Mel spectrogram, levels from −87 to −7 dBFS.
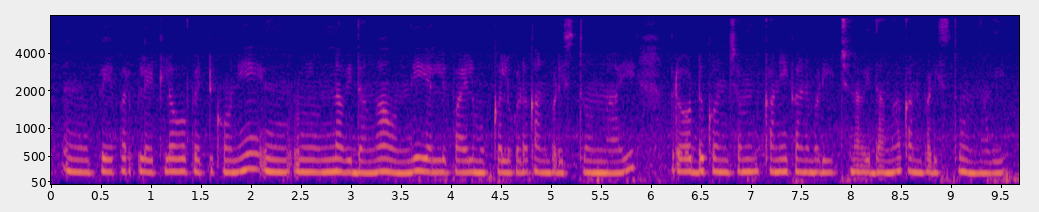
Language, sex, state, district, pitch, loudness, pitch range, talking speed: Telugu, female, Andhra Pradesh, Anantapur, 220 Hz, -40 LUFS, 210-230 Hz, 130 wpm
